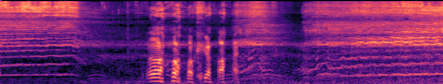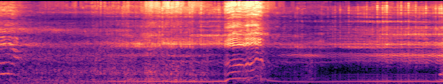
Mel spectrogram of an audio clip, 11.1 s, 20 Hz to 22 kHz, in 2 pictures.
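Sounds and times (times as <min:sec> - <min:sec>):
car engine idling and revving: 0:02.9 - 0:11.0.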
